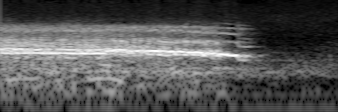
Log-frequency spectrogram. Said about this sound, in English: There it is again. That was a scream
